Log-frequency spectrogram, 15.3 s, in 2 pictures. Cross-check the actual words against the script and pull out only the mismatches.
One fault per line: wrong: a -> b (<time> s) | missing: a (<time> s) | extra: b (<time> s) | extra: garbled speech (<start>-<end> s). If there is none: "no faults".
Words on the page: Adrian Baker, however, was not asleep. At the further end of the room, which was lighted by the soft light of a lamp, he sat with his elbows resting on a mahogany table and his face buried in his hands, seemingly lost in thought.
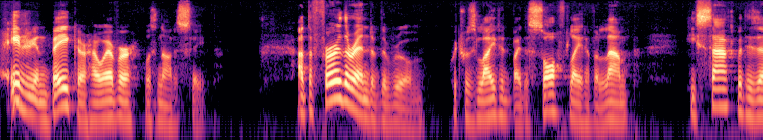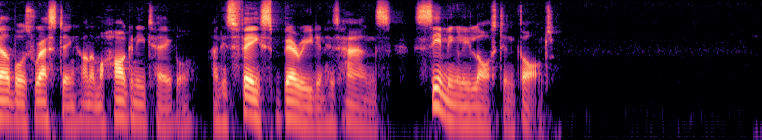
no faults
